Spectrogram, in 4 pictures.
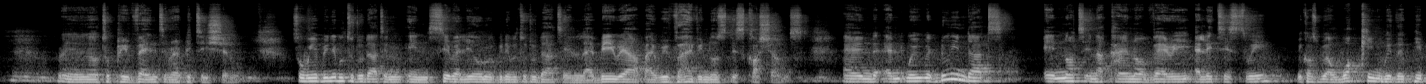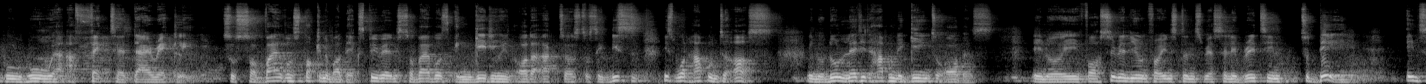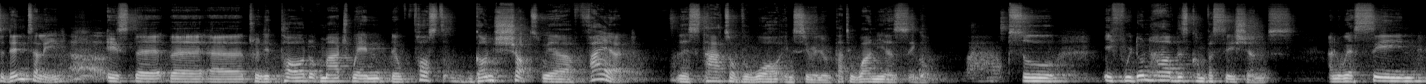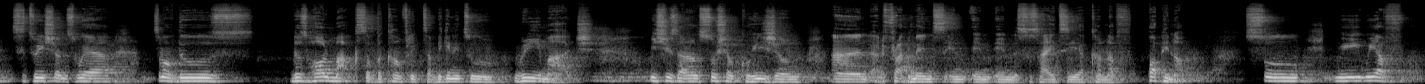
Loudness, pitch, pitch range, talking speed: -21 LUFS, 135 Hz, 120-155 Hz, 175 wpm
